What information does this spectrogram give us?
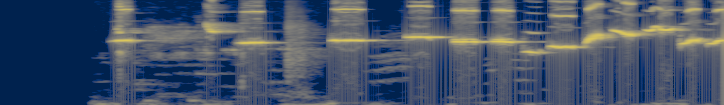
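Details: Lure song of the brown-cheeked fulvetta for attracting birds: a quick series of bright whistled notes, some level and some swooping, alternating pitch and rising toward the end, with faint low thumping beneath.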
